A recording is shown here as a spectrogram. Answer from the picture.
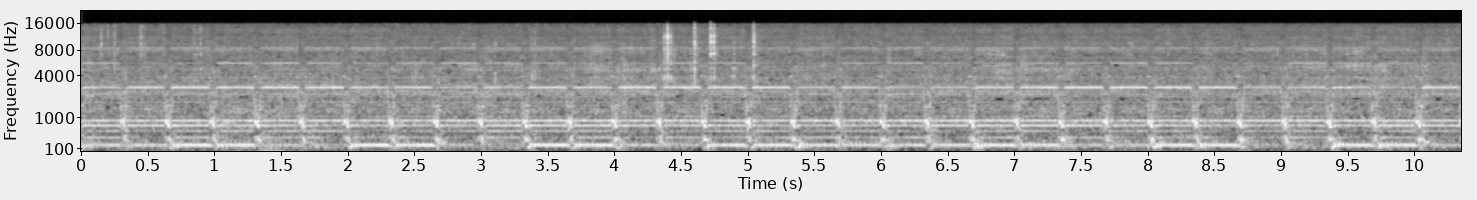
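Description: MendelMax 3D printer's stepper motors whining as the print head traces the layer, in short pitched tones that start, stop and change pitch several times a second. A steady high tone runs underneath.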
